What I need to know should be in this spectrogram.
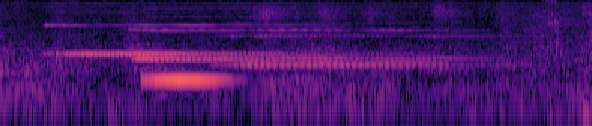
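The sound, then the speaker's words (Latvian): A bell rung in a parliament chamber to call members to a vote: a sustained, steady ringing tone that holds through the whole clip and swells briefly louder near the start before continuing evenly. “Lūdzu zvanu.”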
